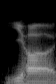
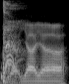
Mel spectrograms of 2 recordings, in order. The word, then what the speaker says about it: Yehia: Like I used to have teachers call me Yehia, Yehia. That's so bad. Yeah, I know. The most it's like really not hard. It's just the H. it's 2 syllables, and I think it's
